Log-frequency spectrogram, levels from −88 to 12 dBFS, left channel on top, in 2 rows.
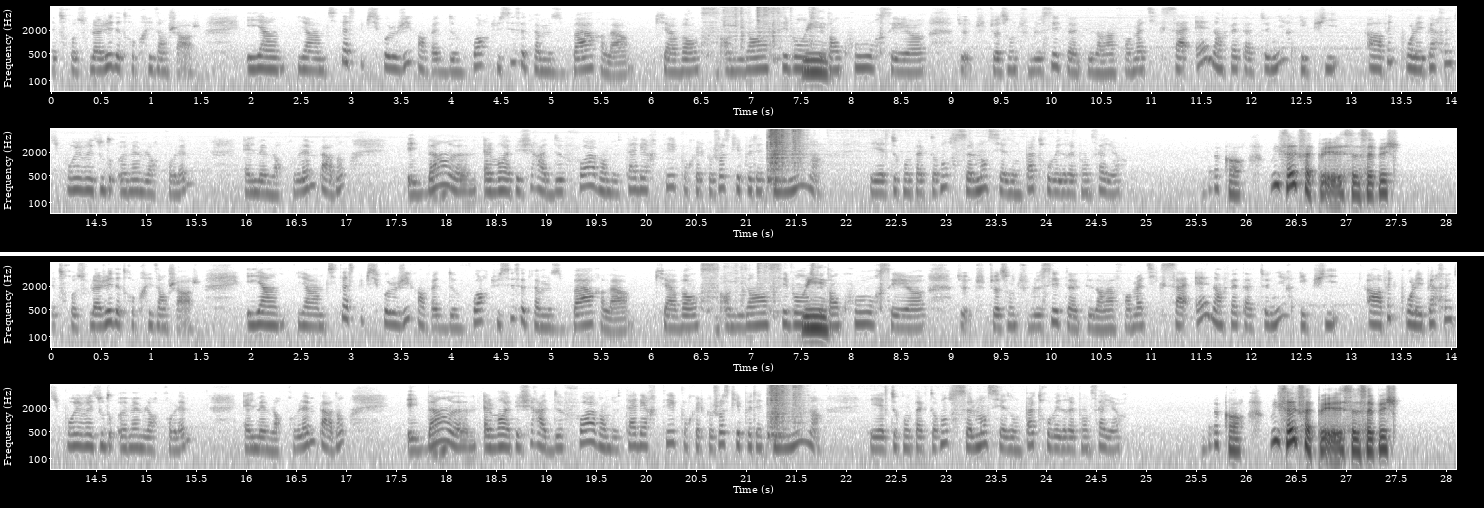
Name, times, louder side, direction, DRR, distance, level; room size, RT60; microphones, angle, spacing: voice 1, 0.0-12.9 13.2-21.8 22.2-24.8, right 2 dB, 30° right, 0.7 m, -39 dB
sound 1, 4.7-24.3, left 5 dB, 35° left, 0.9 m, -43 dB
voice 2, 25.8-27.5, right 6 dB, 80° right, 0.4 m, -22 dB
2.9 x 2.2 x 2.5 m
head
